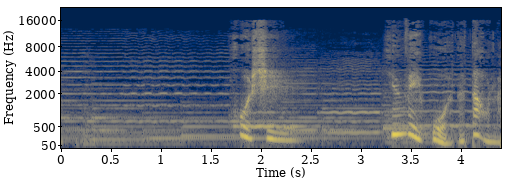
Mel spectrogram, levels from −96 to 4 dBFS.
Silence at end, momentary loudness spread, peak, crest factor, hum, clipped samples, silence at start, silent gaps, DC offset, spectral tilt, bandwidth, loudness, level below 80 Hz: 0 s; 20 LU; -2 dBFS; 18 dB; none; under 0.1%; 0 s; none; under 0.1%; -5 dB/octave; 16.5 kHz; -18 LUFS; -52 dBFS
